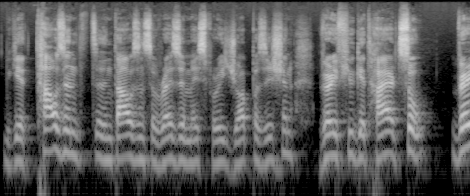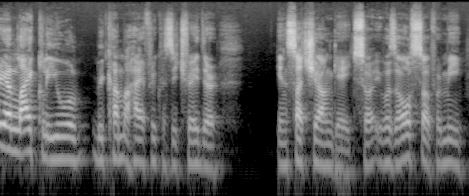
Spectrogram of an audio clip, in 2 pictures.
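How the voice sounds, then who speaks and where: A man's voice: fairly high pitch, fast. A Croatian-born man talking casually as an interview guest, with many fillers and restarts.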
